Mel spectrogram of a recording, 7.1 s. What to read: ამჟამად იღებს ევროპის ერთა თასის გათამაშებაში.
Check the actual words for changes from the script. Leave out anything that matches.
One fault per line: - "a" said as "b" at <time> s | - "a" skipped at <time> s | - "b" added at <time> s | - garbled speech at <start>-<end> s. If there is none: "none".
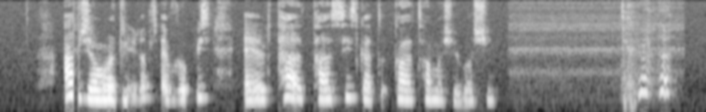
none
